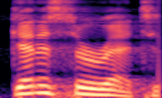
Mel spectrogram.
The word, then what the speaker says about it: Gennesaret: Gennesaret is how you pronounce that.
